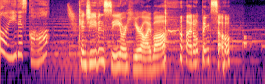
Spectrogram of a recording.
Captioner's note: chuckles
